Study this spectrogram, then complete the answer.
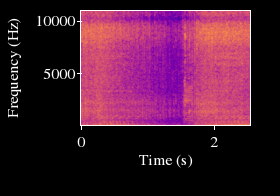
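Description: A Cummins diesel engine in a burnout truck build revs hard and loud up close, dipping briefly before climbing back to a roaring rev.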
